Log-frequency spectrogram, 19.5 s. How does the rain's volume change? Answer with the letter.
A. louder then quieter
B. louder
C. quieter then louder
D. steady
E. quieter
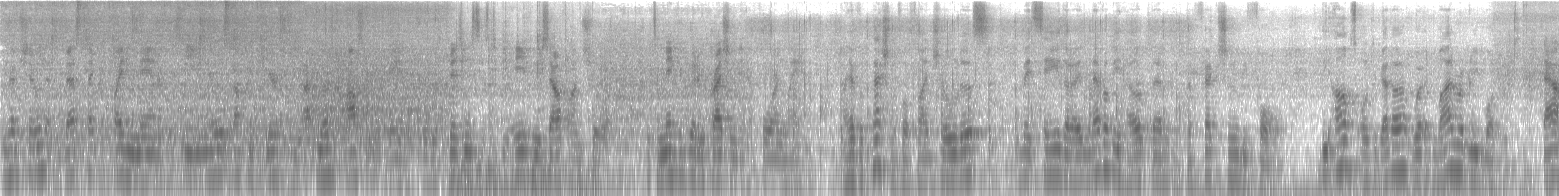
E.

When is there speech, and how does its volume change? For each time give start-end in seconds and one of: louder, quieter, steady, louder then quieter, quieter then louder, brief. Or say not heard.
0.0-19.4 steady.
